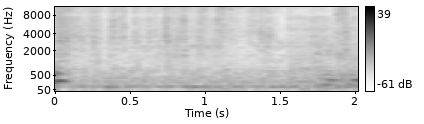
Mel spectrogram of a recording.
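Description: Faint rustling of a plastic soda ash packet as it is squeezed and shaken to get the powder out through a small hole, with a low steady hum underneath.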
